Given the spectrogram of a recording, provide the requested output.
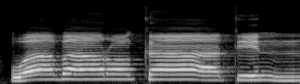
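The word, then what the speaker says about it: وَبَرَكَاتٍ: Wabarakatin alaik itu salah yang betul. Wabokatin alaik alaik.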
